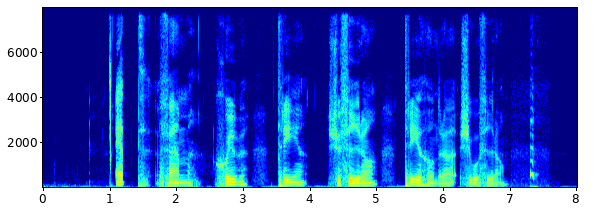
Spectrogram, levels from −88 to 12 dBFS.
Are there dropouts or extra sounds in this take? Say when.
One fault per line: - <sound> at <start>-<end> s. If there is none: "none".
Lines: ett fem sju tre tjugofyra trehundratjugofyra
- laugh at 7.3-7.4 s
